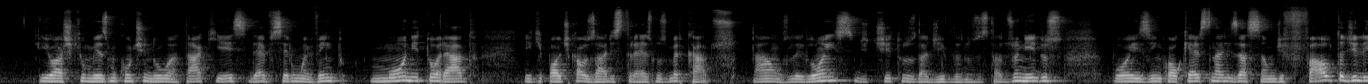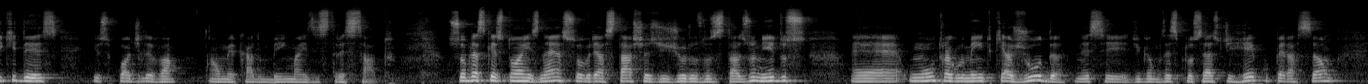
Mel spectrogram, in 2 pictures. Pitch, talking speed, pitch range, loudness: 140 Hz, 160 wpm, 130-155 Hz, -26 LUFS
